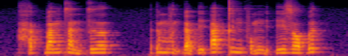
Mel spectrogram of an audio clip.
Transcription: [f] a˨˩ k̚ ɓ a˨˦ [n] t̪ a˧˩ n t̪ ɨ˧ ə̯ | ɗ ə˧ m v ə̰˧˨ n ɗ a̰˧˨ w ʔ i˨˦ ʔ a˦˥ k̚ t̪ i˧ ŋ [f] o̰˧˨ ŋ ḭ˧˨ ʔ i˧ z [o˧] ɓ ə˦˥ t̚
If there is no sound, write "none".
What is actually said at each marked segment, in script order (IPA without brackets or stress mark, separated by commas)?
h, ŋ, f, ɔ˧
